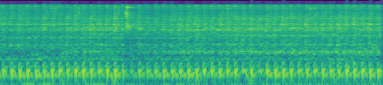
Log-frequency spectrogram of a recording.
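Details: Hero Splendor Plus after an engine rebuild with a replacement block, idling with the head oil cap loosened to check oil-pump supply: a steady, even single-cylinder putter with light top-end clatter and no knocks or misses. Oil reaches the head, so the rebuild sounds healthy.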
